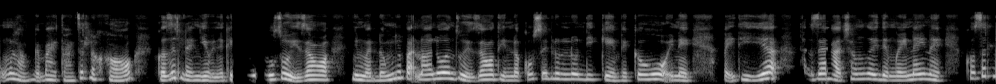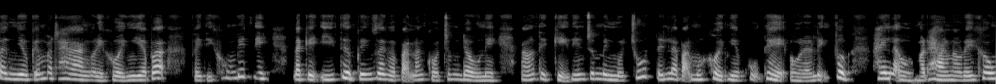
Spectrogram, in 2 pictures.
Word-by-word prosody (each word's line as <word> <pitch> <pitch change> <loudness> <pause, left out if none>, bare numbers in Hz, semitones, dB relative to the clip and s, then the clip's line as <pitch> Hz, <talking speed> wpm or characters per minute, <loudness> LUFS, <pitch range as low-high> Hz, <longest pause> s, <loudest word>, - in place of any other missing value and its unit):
cũng 255 - -1
là 230 -7 +1
một 175 - -6
cái - - -4
bài 215 -2 0
toán 180 -2 -5
rất 290 +8 -4
là 255 - 0
khó, 185 -7 +1 0.2
có 195 - +4
rất 290 +8 +1
là 205 -4 +1
nhiều 190 -1 +1
những 170 +1 -3
cái - - -3
yếu 420 - -4
tố 220 - +2
rủi 225 - +4
ro, 210 +3 +5 0.2
nhưng 215 -2 +4
mà 180 - +2
đúng 185 +4 0
như 295 - +1
bạn - - +1
nói 230 +1 +2
luôn, 270 0 +6
rủi 215 -7 +3
ro 220 +7 +3
thì 220 -3 -3
nó 190 0 -1
cũng 235 - -4
sẽ 265 +1 0
luôn 255 -2 -1
luôn 240 -1 +3
đi 225 -1 -5
kèm 185 -4 0
với 180 - -5
cơ 230 -1 +3
hội 235 -4 +4
này. 180 -3 0 0.3
Vậy - - -3
thì 205 0 -1
á, 265 +1 +7 0.3
thật - - -11
ra 250 +2 +4
là 190 -4 +2
trong 245 +4 -4
thời 240 -2 +3
điểm 210 -3 0
ngày 190 0 +1
nay 235 +3 +3
này, 210 -6 0 0.2
có 280 - -4
rất 380 +6 -3
là 280 - +2
nhiều 235 -2 +2
cái 240 - -1
mặt 265 -1 -4
hàng 235 -6 0
mà 195 - -4
để 175 - -2
khởi 180 0 -2
nghiệp 200 +1 0
á. 280 0 +4 0.3
Vậy 195 - -3
thì 185 - -8
không 295 +1 -9
biết 355 0 -1
đi, 270 -3 -3 0.2
là 230 - +3
cái 220 - +2
ý 220 +1 -3
tưởng 285 -4 +4
kinh 240 0 +2
doanh 250 -2 +2
mà 200 - -1
bạn 200 - -3
đang 215 +2 -3
có 190 -3 -4
trong 230 +4 -6
đầu 200 -4 +1
này, 180 -1 -2 0.2
đó, 215 +2 -2
thể 245 -3 -3
kể 200 -7 -1
thêm 230 +1 -1
cho 260 +1 -1
mình 230 -4 +1
một 195 - -1
chút, 325 - -1
đấy 225 - -1
là 250 -2 0
bạn 225 - -1
muốn 220 +1 -2
khởi 240 -6 +1
nghiệp 205 -4 -2
cụ - - -6
thể 230 -10 +2
ở 180 -2 -4
là 165 0 -4
lĩnh 215 +10 -3
vực 285 -5 +5 0.2
hay 275 0 +3
là 265 - +2
ở 200 -3 -1
mặt 185 -1 -2
hàng 205 -1 +2
nào 195 -1 -2
đấy 195 +1 0
không? 270 +4 +3
220 Hz, 330 wpm, -20 LUFS, 195-250 Hz, 0.3 s, á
